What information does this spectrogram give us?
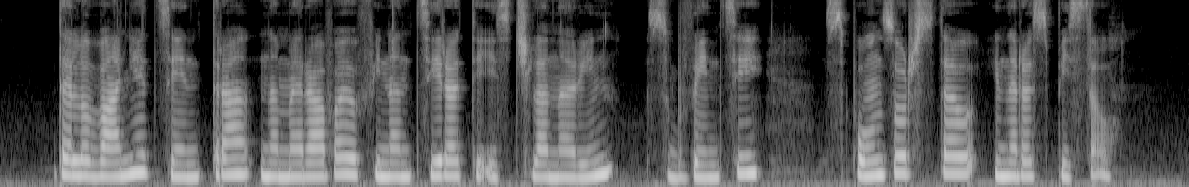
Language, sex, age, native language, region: Slovenian, female, 18-29, Slovenian, Pomurje region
